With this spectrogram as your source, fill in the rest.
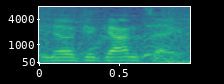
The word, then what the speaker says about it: Nergigante: Well, I mean, to be fair, they pronounce it Nergigante, and I'm like, that is cursed beyond belief.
